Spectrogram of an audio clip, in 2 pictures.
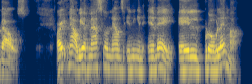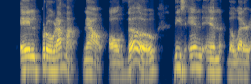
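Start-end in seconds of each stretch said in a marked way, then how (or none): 3.6-6.6 "El problema, el programa" said slowly and clearly; slow model pronunciation. Shown as a demonstration. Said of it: "Make sure you're repeating after me".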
